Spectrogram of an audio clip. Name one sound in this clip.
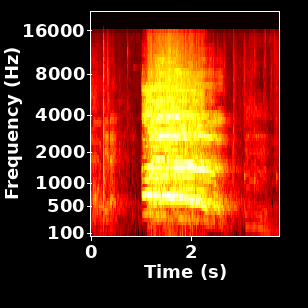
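A group of young people cheers loudly and shrieks.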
